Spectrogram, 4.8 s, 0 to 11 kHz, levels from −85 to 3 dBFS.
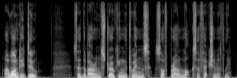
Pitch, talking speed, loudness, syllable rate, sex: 110 Hz, 165 wpm, -20 LUFS, 5.7 syllables/s, male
